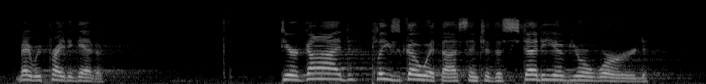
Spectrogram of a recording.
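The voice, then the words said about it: Southern American accent. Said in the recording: “I do hope my accent will not be too distracting, that you will not feel that you're on the set of Steel Magnolias.”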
